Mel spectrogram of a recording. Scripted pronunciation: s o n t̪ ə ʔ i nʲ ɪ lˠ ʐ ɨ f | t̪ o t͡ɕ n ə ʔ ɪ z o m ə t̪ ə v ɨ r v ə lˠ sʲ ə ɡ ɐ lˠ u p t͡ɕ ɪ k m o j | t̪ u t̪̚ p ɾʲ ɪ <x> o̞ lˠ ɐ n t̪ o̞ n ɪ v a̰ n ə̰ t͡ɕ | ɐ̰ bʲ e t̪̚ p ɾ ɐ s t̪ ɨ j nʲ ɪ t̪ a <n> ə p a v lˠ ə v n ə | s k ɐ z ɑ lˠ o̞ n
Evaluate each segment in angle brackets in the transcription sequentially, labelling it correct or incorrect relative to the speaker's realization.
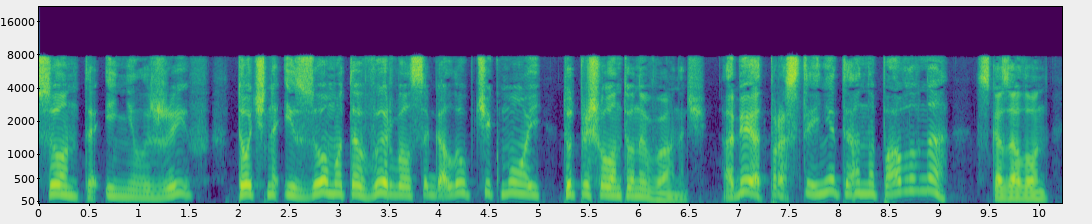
incorrect, incorrect

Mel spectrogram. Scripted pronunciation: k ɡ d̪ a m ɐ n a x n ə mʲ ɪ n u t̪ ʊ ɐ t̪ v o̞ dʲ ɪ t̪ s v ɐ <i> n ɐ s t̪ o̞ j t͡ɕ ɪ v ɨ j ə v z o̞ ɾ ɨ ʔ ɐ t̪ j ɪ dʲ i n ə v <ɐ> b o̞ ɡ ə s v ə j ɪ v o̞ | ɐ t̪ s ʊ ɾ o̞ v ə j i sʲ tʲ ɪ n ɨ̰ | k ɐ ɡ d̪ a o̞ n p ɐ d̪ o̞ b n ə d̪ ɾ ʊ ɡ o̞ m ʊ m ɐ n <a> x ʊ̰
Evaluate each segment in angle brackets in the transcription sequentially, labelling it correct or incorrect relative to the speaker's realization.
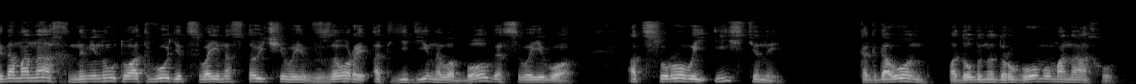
correct, incorrect, correct

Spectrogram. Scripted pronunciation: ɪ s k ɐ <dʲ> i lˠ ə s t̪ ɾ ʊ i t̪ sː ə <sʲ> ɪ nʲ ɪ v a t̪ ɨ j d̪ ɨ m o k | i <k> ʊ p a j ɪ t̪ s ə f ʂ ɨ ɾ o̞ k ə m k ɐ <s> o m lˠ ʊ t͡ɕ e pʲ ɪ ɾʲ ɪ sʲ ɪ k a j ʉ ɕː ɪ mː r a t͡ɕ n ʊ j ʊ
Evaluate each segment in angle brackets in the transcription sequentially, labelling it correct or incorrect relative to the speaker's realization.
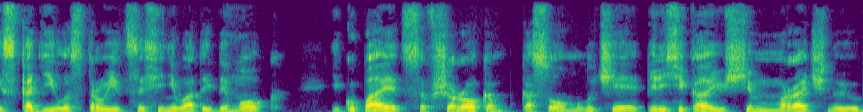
correct, correct, correct, correct

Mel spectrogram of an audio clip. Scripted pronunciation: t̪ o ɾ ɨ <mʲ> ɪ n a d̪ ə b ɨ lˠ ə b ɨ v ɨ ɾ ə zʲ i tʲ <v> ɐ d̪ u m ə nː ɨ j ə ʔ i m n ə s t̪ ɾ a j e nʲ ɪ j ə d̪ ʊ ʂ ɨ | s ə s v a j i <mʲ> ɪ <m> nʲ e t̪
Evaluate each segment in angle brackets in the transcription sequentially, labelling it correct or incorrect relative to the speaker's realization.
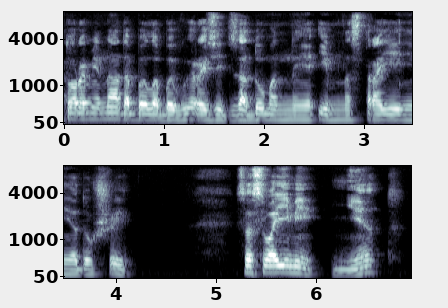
correct, incorrect, correct, incorrect

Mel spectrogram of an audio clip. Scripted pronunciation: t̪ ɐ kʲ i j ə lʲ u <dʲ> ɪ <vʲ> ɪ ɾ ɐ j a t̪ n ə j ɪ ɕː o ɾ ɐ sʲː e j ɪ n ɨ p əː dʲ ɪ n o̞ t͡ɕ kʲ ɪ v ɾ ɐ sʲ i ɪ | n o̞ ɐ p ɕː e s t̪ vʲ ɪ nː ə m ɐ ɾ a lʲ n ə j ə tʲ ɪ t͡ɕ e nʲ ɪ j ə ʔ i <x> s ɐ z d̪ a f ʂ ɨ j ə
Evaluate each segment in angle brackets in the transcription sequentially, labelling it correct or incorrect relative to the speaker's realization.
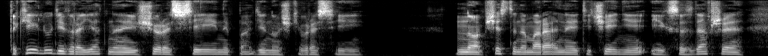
correct, correct, correct

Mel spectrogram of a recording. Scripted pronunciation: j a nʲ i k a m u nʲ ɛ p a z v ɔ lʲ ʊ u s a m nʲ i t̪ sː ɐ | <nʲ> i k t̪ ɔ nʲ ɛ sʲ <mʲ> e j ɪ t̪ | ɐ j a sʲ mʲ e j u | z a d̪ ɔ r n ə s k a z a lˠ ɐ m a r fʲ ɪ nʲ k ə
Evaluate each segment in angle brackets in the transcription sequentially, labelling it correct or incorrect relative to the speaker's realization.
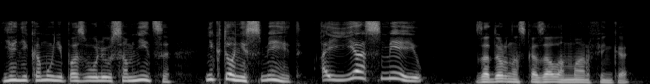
correct, correct

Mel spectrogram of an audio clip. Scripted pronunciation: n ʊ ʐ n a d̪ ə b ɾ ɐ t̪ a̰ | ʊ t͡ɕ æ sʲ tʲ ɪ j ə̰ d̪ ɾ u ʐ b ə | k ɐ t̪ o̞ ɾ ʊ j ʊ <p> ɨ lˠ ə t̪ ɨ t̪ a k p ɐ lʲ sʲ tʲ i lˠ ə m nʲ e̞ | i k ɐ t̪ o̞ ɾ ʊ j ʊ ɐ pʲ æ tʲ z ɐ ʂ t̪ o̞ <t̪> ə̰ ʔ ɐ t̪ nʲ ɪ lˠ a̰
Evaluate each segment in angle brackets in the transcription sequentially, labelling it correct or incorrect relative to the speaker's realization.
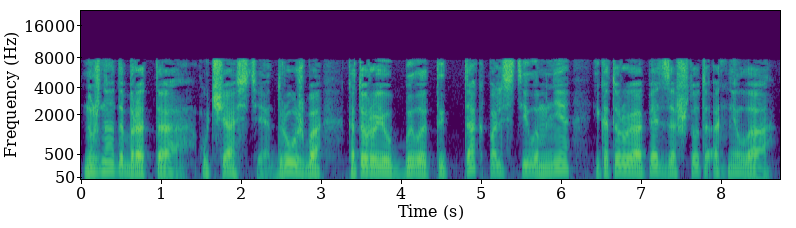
incorrect, correct

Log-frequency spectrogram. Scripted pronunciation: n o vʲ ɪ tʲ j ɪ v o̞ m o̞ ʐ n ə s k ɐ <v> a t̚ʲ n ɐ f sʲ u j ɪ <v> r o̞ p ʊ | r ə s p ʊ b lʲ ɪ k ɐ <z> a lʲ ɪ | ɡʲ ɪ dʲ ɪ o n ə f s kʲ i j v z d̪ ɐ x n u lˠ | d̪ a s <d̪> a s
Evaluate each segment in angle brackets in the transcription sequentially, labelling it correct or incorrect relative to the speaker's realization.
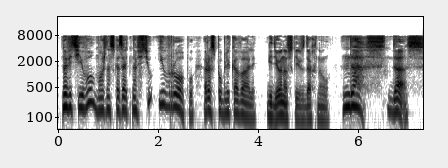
incorrect, correct, incorrect, correct

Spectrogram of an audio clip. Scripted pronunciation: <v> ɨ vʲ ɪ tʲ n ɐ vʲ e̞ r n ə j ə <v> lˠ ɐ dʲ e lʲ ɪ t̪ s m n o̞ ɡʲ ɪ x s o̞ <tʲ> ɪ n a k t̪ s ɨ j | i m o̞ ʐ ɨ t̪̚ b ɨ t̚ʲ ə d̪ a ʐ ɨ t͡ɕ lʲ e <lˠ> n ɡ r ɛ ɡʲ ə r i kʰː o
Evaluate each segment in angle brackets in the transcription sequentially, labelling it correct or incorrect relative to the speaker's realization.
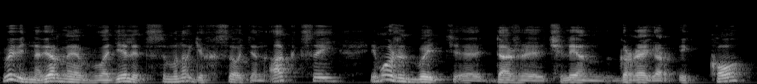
correct, correct, correct, incorrect

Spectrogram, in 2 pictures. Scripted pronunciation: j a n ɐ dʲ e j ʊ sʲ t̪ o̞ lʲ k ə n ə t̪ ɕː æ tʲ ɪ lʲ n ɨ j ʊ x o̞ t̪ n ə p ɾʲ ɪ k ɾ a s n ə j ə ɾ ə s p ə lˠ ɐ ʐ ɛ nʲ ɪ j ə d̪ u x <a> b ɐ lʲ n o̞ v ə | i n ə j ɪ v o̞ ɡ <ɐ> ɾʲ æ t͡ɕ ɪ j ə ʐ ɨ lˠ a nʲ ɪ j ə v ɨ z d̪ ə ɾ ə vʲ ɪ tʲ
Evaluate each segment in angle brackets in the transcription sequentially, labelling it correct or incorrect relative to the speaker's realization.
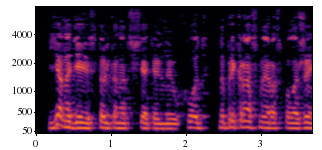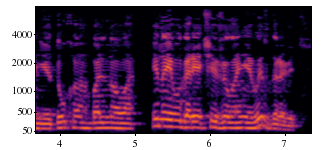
incorrect, correct

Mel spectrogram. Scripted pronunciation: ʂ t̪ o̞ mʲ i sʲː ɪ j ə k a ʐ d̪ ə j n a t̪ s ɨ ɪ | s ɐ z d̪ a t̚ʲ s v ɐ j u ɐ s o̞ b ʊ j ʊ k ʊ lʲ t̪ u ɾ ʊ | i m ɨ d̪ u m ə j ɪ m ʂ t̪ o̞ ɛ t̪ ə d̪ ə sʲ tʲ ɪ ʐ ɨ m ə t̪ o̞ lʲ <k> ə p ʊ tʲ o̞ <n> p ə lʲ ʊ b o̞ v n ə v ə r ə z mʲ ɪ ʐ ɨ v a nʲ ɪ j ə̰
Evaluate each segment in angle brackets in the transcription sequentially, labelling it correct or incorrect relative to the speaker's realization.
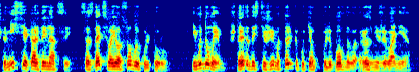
correct, incorrect

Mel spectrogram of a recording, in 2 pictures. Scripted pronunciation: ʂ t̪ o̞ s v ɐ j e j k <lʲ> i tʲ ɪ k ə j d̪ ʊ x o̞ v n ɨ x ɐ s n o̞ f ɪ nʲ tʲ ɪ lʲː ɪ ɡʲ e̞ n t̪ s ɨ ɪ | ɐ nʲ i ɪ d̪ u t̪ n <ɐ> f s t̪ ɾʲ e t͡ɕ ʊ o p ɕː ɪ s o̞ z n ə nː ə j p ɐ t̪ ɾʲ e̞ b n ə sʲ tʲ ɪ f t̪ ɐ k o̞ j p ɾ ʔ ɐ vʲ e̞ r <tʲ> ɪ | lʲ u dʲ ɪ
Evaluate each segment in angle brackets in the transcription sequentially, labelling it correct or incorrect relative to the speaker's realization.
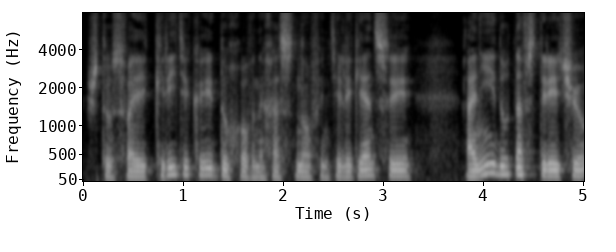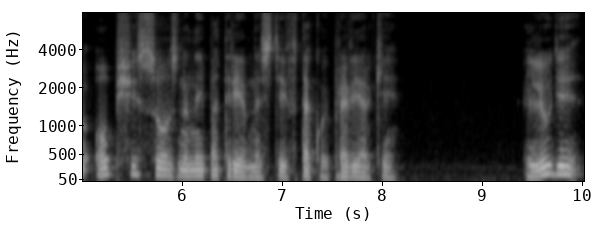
incorrect, correct, incorrect

